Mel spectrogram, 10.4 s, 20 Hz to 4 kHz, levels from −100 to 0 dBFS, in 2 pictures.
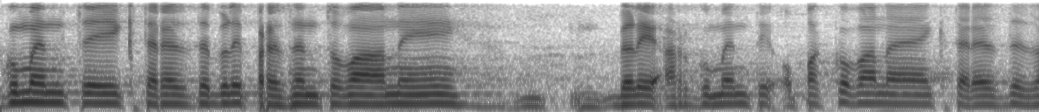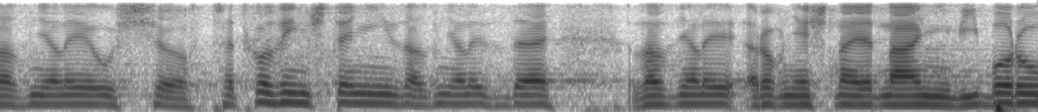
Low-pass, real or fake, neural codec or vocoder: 3.6 kHz; real; none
